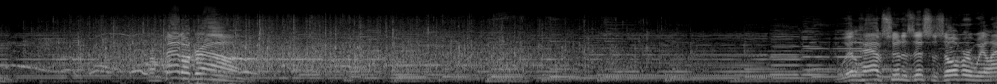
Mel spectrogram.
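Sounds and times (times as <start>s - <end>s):
crowd applauding for a contestant: 0.0s - 8.6s
speech: 1.6s - 2.7s, 8.5s - 9.9s.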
